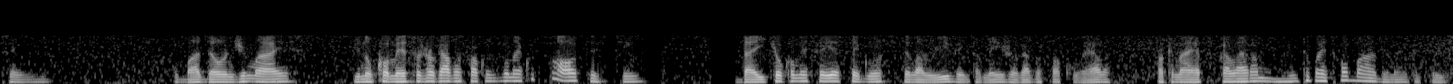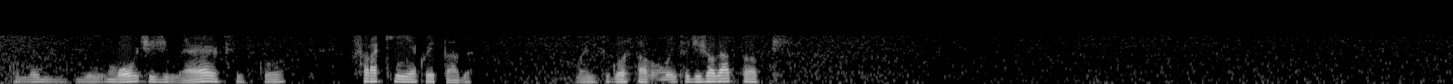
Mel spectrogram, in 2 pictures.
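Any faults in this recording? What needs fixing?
Overdone noise removal runs through the whole speech clip. The background sinks to near silence with twinkling specks. The suppressor was set too aggressively, so it pulls down quiet parts of the voice along with every band near its noise estimate. Lower the reduction strength and keep some residual noise floor.

Repeated stalls (stutter) occur between 5.38 and 6.63 s. The speech drags and stutters through 19 short holds totalling 409 ms, a third of that span, with the longest at 160 ms. Late packets kept draining the jitter buffer, and the receiver stretched the last sound each time. Give the jitter buffer more headroom on this unstable link.

A call audio freeze happens from 7.11 to 7.37 s. The sound stops for about 220 ms of near silence and then resumes without anything lost. The likely cause is delayed packets emptying the buffer, which added roughly a quarter second of delay. 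Fixing the network delay spikes would prevent it.

A jitter buffer slow-down runs from 8.22 to 8.80 s. The speech plays at 88% speed with unchanged pitch, drawn out by 78 ms of repeated pitch periods. The receiver was rebuilding a depleted buffer. A steadier buffer target would avoid these stretches.

Jitter buffer speed-ups occur at 10.81–12.59 s (107%), 18.23–19.11 s (110%) and 27.65 s to the end (104%). The speech runs faster at the same pitch, sounding hurried in the first two, losing around 150, 100 and 70 ms respectively as the receiver trimmed pitch periods to shed excess delay. Smoother packet delivery would remove the need for these. The audio is band-limited to 4 kHz, which fits the G.711 codec on the call path.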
